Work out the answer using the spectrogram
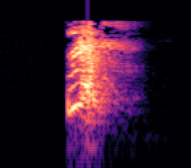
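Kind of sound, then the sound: human body sound, sneeze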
